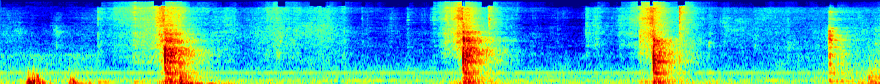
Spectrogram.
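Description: Four sharp knife chops dicing an apple on a cutting board, spaced irregularly with quiet gaps, close and crisp against a faint background hum.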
